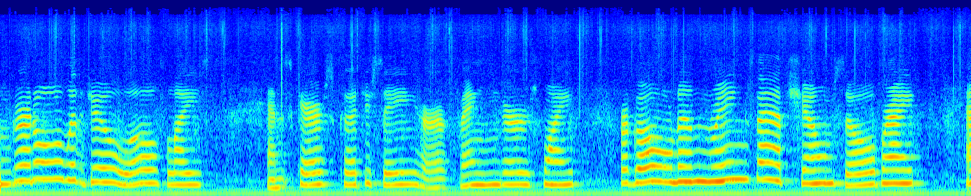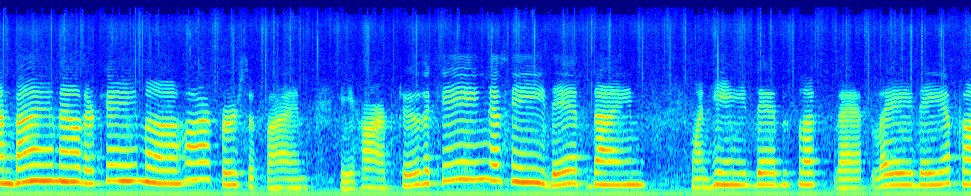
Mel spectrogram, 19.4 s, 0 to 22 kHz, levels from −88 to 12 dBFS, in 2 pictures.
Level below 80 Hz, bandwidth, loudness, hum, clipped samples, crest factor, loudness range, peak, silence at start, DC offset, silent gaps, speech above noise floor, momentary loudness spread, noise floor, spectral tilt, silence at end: -38 dBFS; 17.5 kHz; -18 LUFS; none; under 0.1%; 16 dB; 6 LU; -2 dBFS; 0 s; under 0.1%; none; 21 dB; 10 LU; -38 dBFS; -6 dB/octave; 0 s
